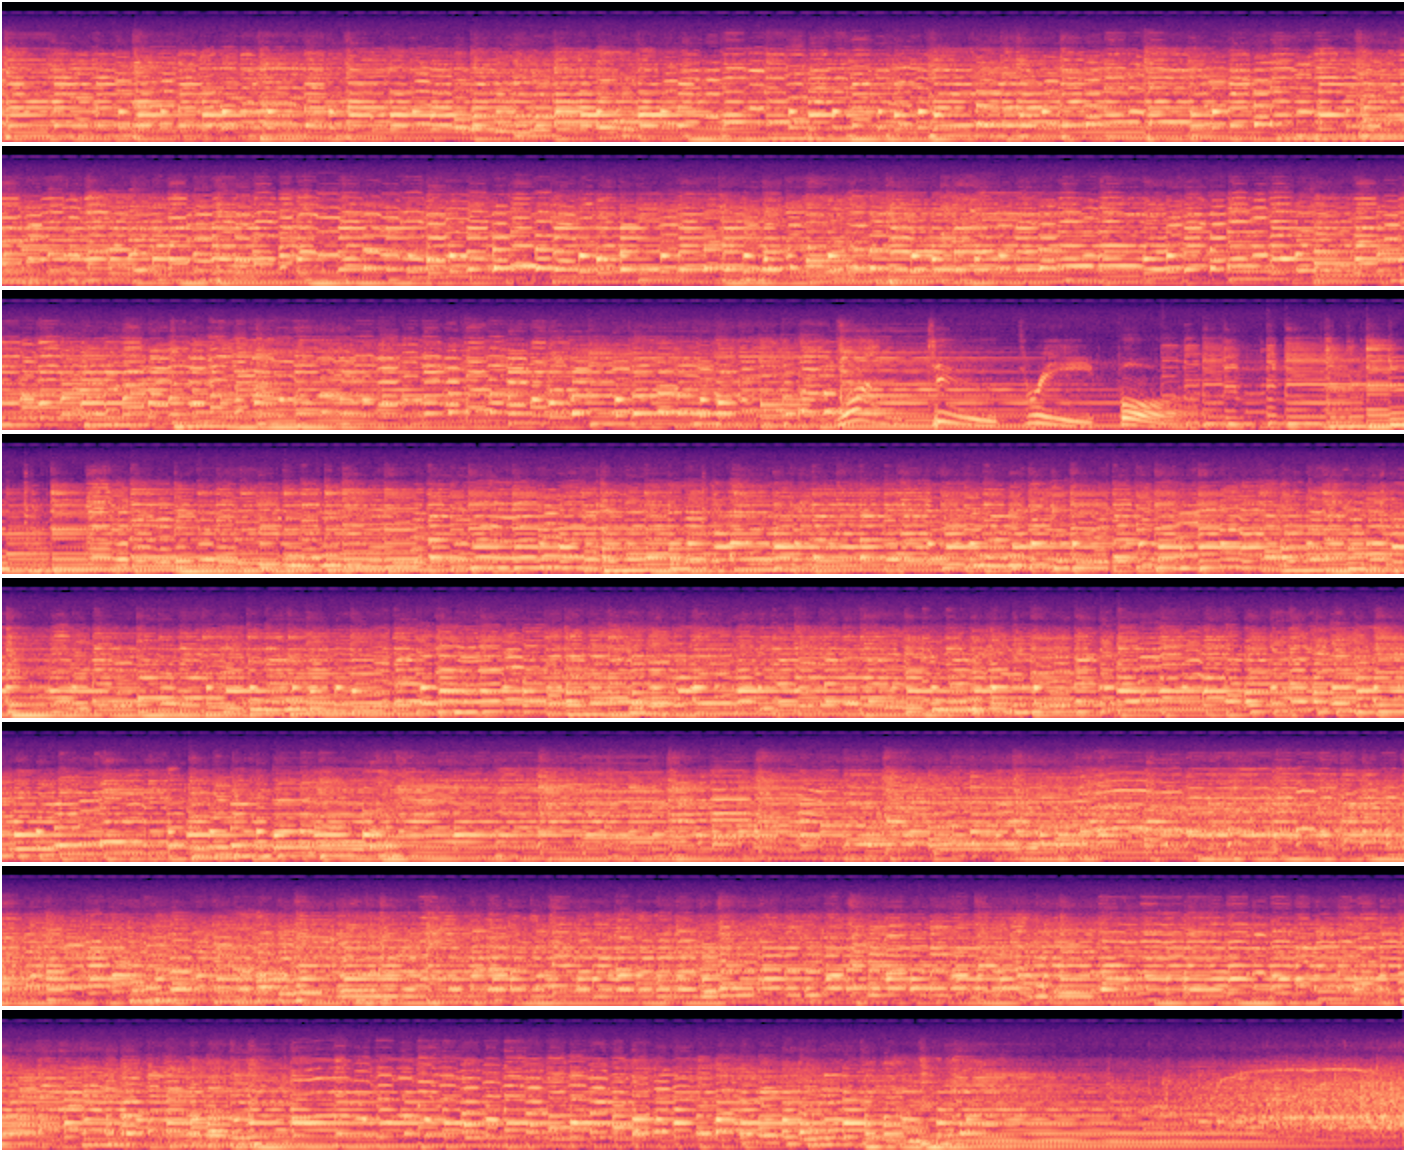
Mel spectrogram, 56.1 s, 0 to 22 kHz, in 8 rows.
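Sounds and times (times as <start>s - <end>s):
banjo: 0.0s - 18.7s, 20.1s - 55.3s
acoustic guitar: 0.0s - 56.0s
fiddle: 0.0s - 56.0s.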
